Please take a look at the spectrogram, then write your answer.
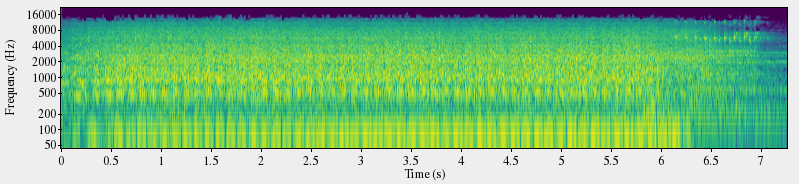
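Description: A VW Golf R Mk7 engine cranks on a jump pack in a steady, loud, continuous churn for about six seconds, then cuts off abruptly and falls quiet.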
